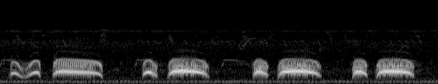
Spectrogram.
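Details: Spotted dove cooing while wild doves are lured to a trap, bird with a big 'khu-ang' voice: four deep phrases, each a short wavering double note then a longer steady coo, repeated about every second, faint chirps behind.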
